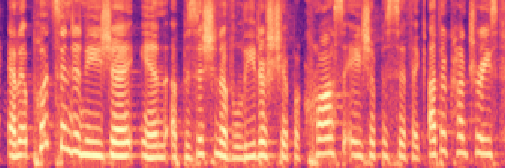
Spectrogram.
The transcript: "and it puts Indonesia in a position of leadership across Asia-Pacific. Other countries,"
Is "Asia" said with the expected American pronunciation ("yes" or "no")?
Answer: yes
